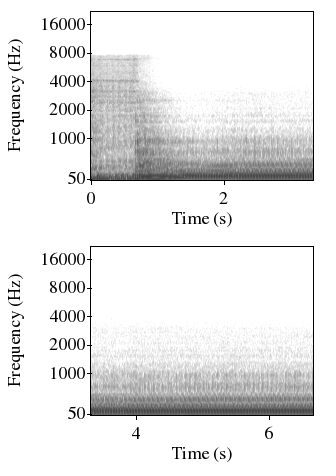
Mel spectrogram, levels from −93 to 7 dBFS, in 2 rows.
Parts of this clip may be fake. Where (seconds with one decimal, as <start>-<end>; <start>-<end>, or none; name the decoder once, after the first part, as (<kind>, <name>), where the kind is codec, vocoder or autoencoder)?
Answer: none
